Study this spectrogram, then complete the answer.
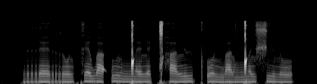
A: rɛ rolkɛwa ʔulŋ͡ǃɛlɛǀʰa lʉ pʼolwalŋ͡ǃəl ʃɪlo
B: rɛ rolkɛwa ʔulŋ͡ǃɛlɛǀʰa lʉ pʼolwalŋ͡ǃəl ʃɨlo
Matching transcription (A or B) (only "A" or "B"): B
